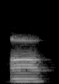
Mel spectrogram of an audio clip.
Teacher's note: زبر منہ کھول کر پڑھی جاتی ہے، اور جھٹکا بھی نہیں دیں گے اور لمبا بھی نہیں کریں گے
